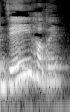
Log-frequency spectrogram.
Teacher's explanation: একাক্ষর সর্বনামে একারের মানে একার কোন পরিবর্তন হয় না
